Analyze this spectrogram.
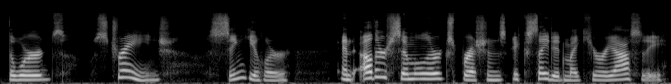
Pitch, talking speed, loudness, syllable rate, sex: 230 Hz, 100 wpm, -21 LUFS, 4.4 syllables/s, female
